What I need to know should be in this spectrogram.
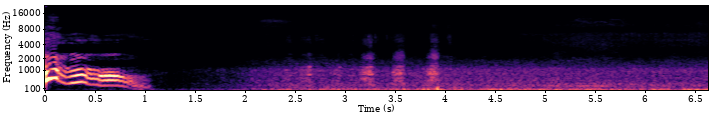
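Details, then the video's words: Alaskan Malamute Sherpa giving a brief wavering, warbling moan that wobbles up and down and trails off, followed by quiet room hum and faint voices. "Dog won't let me Finish a Sentence without Talking Back!"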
